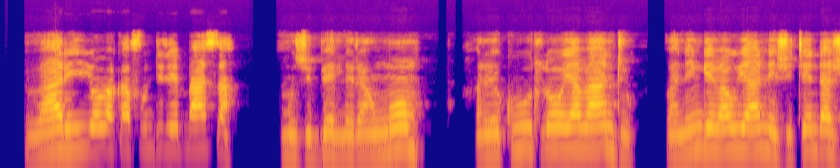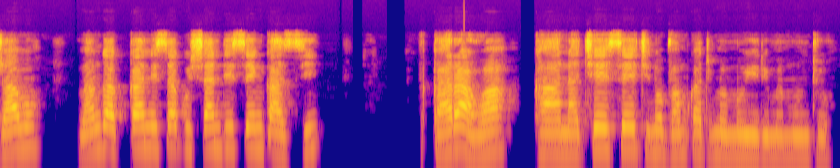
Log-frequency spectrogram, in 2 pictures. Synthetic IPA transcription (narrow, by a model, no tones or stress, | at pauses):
ʋaɾijo̞ʋakafundireɓasa | muʐibʱe̞ɮe̞ramo̞mu | re̞kuɬo̞jaʋantʰu | ʋane̞ŋɡe̞ʋaujane̞ʐite̞ndaʐaʋo̞ | ʋaŋɡakwanisakuʃandiseŋɡazi | ɡʱaɾaɦwa | kanat͡ʃe̞se̞t͡ʃino̞b͡vamukatimemuʋiɾimwe̞muːntʰu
